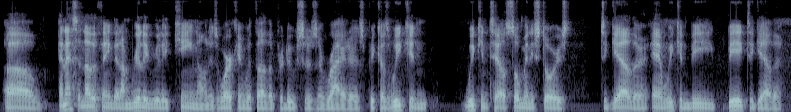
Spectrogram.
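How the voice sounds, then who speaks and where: Deep-voiced man in casual interview. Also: moderate pace, a bit bright. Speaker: podcast guest, filmmaker.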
